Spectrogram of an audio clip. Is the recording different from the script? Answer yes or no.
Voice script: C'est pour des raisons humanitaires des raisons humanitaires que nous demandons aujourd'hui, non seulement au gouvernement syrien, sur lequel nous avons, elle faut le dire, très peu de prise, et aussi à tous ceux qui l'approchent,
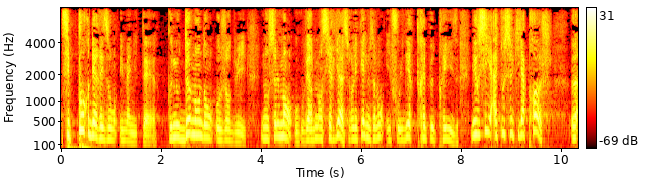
yes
